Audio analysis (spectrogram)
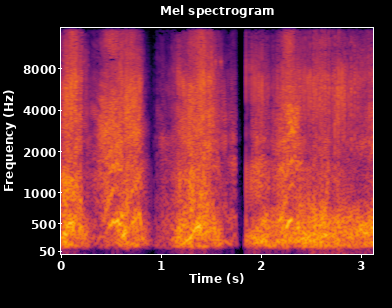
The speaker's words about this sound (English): Oh, I guess I'll just get my jacket then. Let me just try and do it up. It's really tricky. Why can't I... Hang on, there are more zip noises than even the noises I was making. What's going on?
